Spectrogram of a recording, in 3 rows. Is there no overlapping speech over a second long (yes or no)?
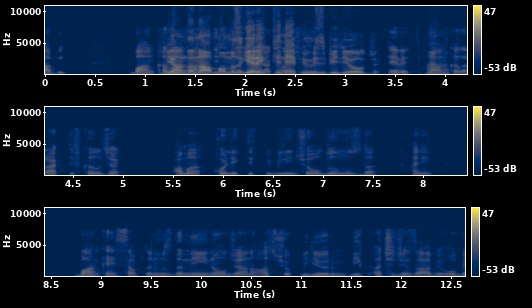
no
